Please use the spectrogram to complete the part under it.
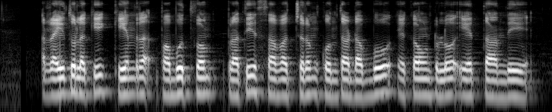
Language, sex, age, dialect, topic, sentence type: Telugu, male, 18-24, Utterandhra, agriculture, statement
